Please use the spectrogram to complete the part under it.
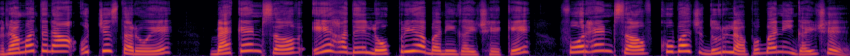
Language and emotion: Gujarati, neutral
